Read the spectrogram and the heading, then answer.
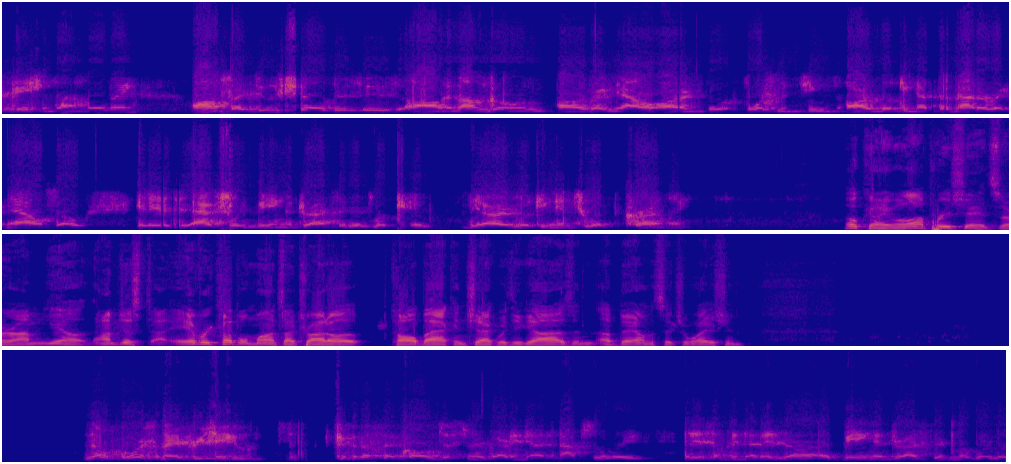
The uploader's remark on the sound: Phone Call To HASBRO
